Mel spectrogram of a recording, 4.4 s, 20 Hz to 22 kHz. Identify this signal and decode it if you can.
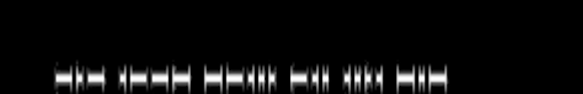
Morse code, heard as a keyed tone, about 30 wpm, 700 Hz. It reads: KJ7DHK
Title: USA Call Signs - 6 Characters - Repeated 2x - 30wpm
